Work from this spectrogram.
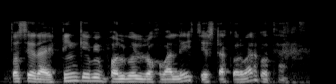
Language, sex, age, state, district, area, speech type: Odia, male, 18-30, Odisha, Nuapada, urban, spontaneous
